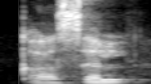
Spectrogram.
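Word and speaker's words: castle: टी कहाँ कहाँ silent होता है इसका भी रूल है टी is silent before L, यानी एल से पहले अगर टी आए तो टी साइलेंट होएगा।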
